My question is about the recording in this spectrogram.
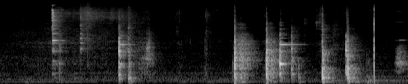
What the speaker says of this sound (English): you mix this until it turns into a paste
